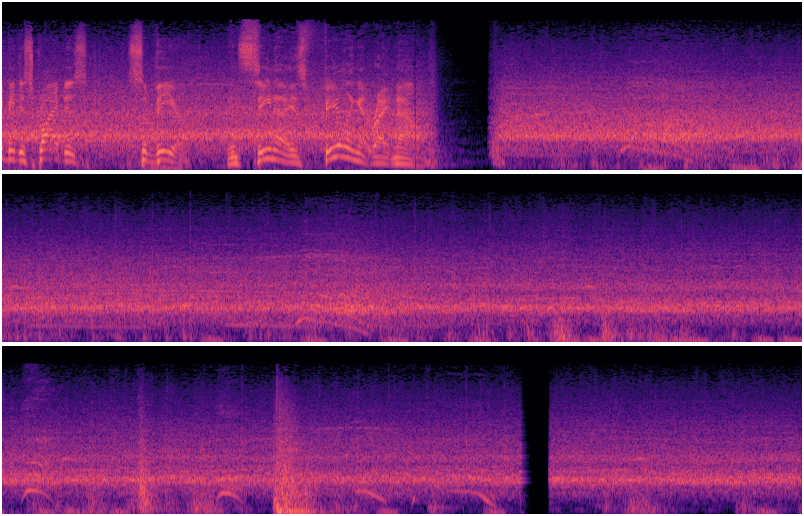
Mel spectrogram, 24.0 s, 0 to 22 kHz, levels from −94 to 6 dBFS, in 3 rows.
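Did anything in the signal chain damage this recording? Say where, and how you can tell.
Yes. From 21.19 to 21.49 s the last sound smears into a fading buzz, drops to near silence, then resumes with about 0.28 s missing. This is likely a long network dropout: packets stopped arriving and concealment extrapolated before muting.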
